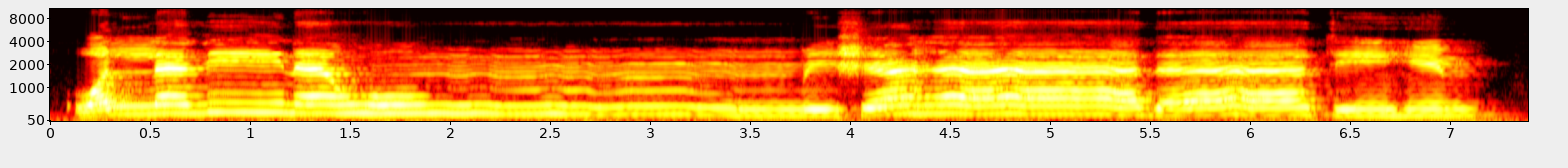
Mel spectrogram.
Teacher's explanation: والذین هم بشہاداتہم، ذال کو یا کے ساتھ ملا کر ایک الف کے مقدار کھینچیں گے یا حروف مدہ ہے۔ ہا کو میم کے ساتھ ملا کر میم پر غنہ کریں گے۔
